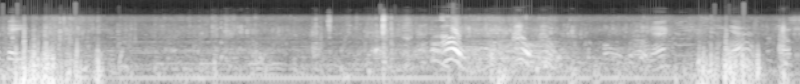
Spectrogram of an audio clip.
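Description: A boat's motor idling, a steady low hum, with rumbling wind and handling noise on the microphone in the first second and again near the end. A voice is heard briefly in the middle.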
